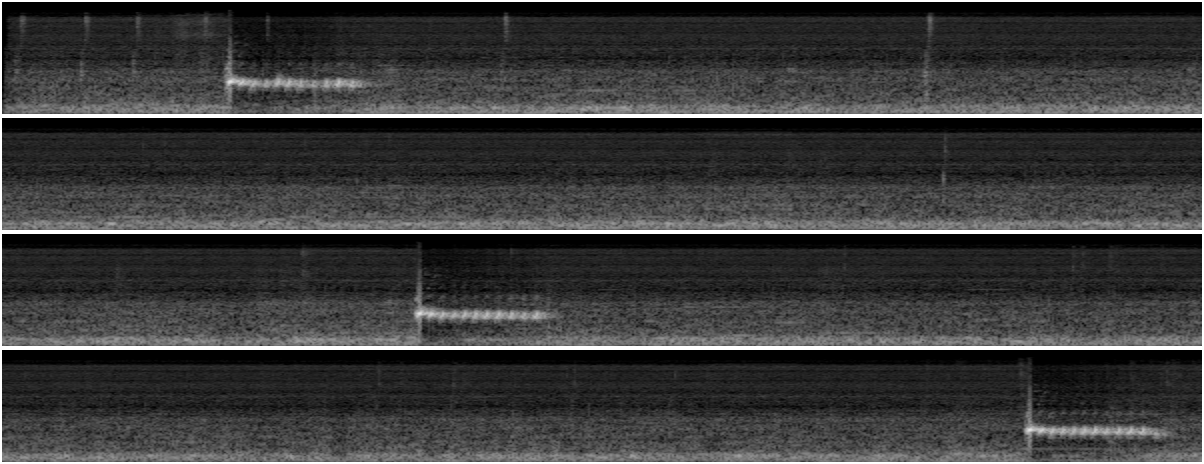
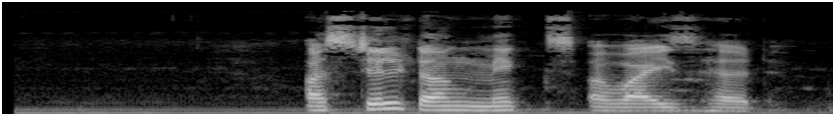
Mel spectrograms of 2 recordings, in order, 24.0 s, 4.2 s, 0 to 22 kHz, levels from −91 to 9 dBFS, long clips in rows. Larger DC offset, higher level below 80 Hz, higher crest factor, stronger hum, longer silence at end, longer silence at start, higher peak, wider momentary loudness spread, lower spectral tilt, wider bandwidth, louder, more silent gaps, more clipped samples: neither; about the same, -48 dBFS vs -44 dBFS; first, 28 dB vs 18 dB; second, none vs 50 Hz at -35 dBFS; second, 0 s vs 0.4 s; about the same, 0 s vs 0.1 s; about the same, 0 dBFS vs 0 dBFS; first, 20 LU vs 11 LU; first, -6 dB/octave vs -3 dB/octave; about the same, 15 kHz vs 16.5 kHz; second, -24 LUFS vs -16 LUFS; neither; neither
